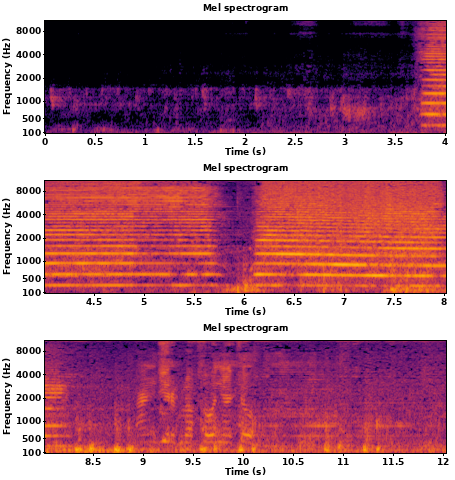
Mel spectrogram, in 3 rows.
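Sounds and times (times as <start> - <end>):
wheezy train air horn blasts: 3.7 - 8.4, 10.2 - 11.7.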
